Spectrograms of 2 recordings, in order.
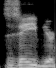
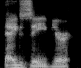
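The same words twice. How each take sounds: First: The name starts with a plain 'z' sound. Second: The name starts with an 'ex' sound. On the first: The speaker calls it right. "you don't pronounce the X when you actually say the name" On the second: The speaker calls it wrong. "not Xavier"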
